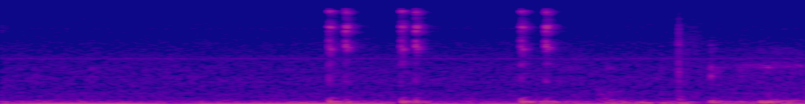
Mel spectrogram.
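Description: Faint computer mouse clicks, about four short clicks in the second half, as lines are picked one after another on screen.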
